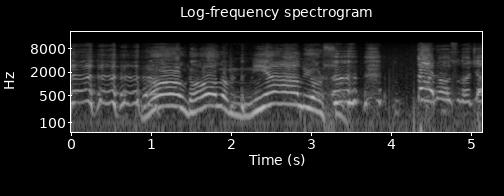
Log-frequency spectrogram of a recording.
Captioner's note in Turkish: kahkaha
